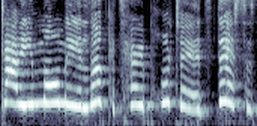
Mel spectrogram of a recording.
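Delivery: put-on English accent, very high. Retelling what a young girl from england on the train said: imitating an english accent. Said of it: "They had the accents".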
